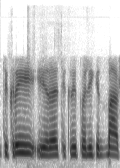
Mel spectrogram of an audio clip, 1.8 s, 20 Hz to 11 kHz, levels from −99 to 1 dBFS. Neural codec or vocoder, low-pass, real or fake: none; 9.9 kHz; real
